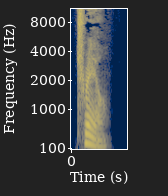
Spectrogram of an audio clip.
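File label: "trail", American English, female; everyone-can-use-english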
